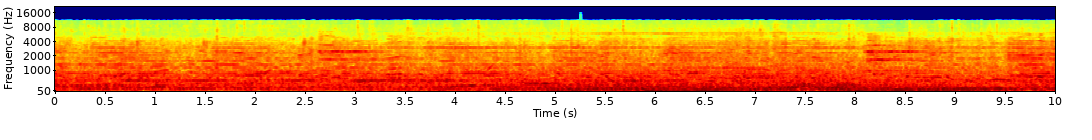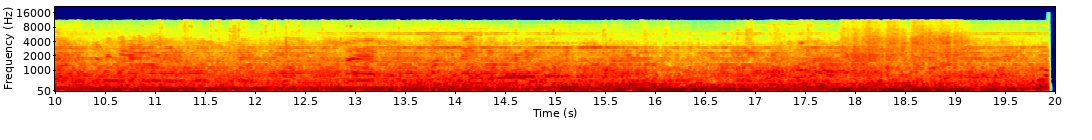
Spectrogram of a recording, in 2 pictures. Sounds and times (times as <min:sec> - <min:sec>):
Speech: 0:00.0 - 0:16.1, 0:16.9 - 0:20.0
Vehicle: 0:00.0 - 0:20.0.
